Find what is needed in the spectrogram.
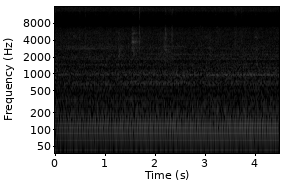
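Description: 2007 Ford Fiesta engine idling steadily, a low even hum. The fuel-pump wire that an anti-theft blocker had been cutting has been rejoined, so the engine keeps running instead of stalling.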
